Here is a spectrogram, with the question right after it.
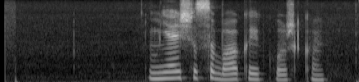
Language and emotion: Russian, neutral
